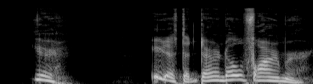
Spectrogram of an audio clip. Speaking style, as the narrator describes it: he gasped

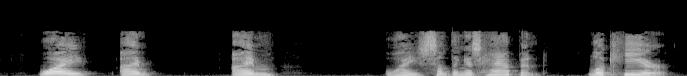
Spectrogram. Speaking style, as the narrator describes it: she exclaimed, turning pale

